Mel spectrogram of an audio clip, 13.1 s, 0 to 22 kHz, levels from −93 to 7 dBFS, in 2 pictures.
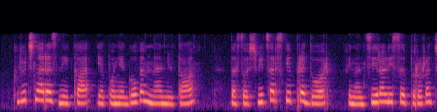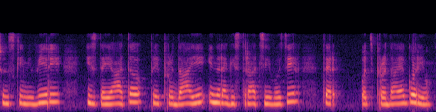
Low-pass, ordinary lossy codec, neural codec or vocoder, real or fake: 7.2 kHz; none; none; real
